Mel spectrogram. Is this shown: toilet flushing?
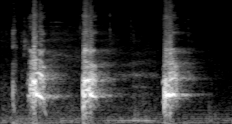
no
